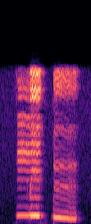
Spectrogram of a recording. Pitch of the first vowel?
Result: high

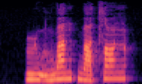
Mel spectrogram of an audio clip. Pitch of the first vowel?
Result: low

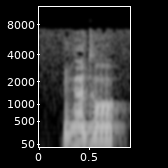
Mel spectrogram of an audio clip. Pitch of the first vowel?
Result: low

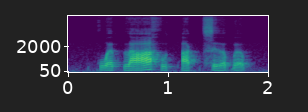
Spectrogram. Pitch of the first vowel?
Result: low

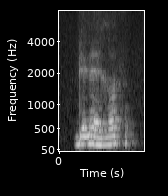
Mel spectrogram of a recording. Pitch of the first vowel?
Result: rising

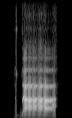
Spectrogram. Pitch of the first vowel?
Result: low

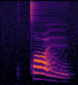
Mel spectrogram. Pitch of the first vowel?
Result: falling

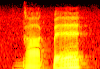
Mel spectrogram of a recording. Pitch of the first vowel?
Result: low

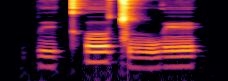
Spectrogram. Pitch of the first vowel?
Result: low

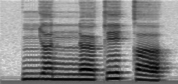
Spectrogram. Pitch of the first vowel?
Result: low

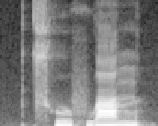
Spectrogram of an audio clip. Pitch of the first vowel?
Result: low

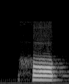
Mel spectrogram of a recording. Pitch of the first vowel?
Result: low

